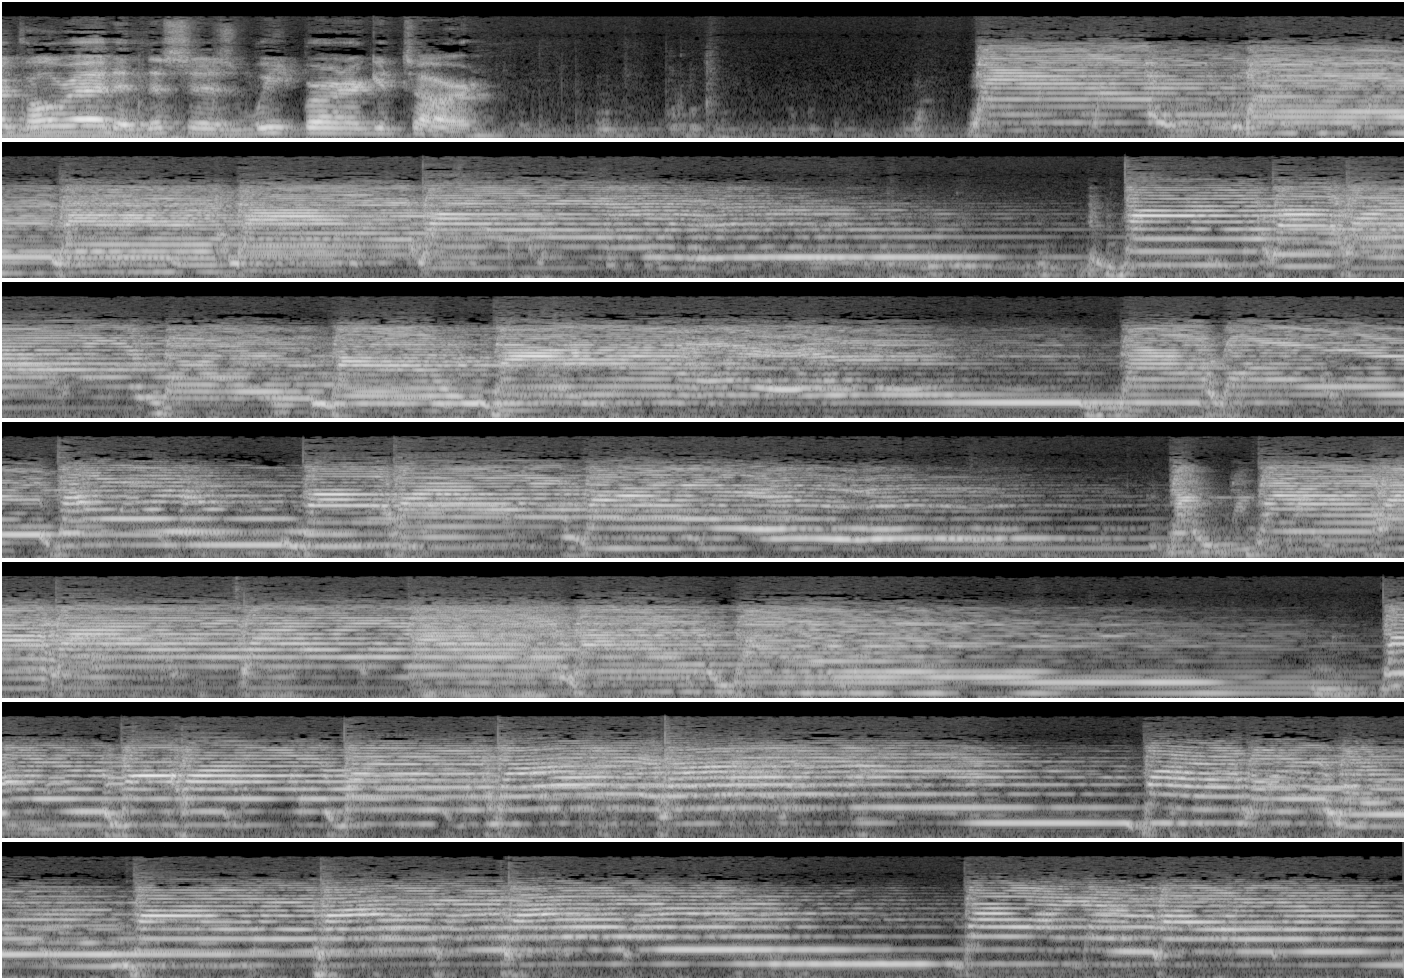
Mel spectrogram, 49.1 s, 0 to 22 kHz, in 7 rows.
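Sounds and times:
homemade guitar strummed: 4.6s - 49.0s.

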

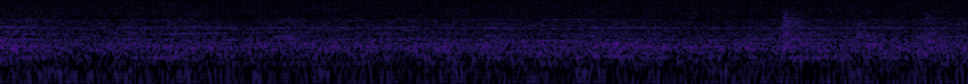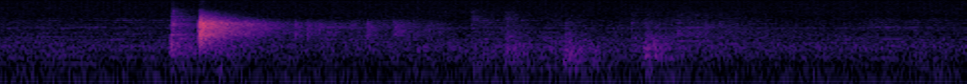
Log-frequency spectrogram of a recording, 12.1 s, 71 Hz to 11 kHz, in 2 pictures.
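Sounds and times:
cue tapping ball: 7.1s - 10.6s
pool balls clacking: 7.1s - 10.6s.

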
